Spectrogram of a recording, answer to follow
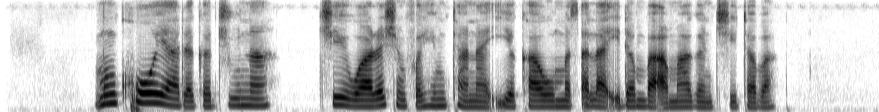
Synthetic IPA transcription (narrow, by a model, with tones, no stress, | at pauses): mʊ˦ŋkʷʰoː˦jaː˨dɐ˨ɡa˨d͡ʒuː˦naː˦ | t͡ʃeː˦˨waː˨ɽɐ˦ʃɪ˨mɸɐ˨ɦɪ˦mtʰaː˨naː˨ʔɪ̰˦ja˨kʰaː˦woː˦mɐ˦sʼɐ̰˦laː˨ʔɪ̰˨dɐ˦mba̰˨ʔa̰˨maː˦ɡɐ˨nt͡ʃeː˦ta˦ba˦ʔ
